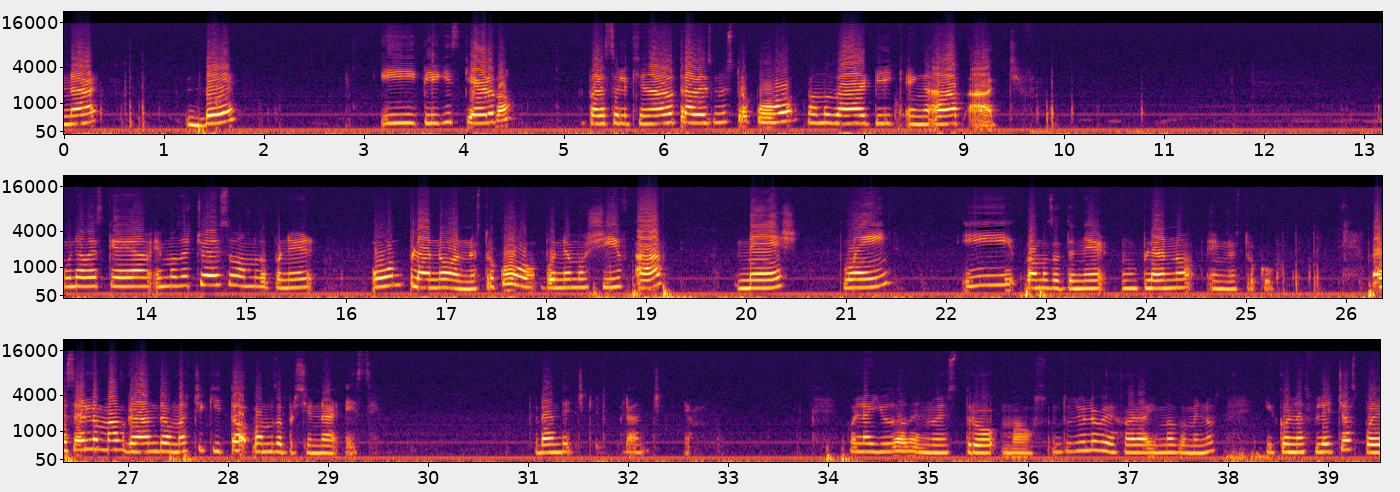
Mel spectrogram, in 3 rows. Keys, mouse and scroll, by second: 1.2 b, 9.2 click, 13.2-15.0 middle drag, 15.0 click, 22.7 s, 26.2 s, 27.4 s, 38.0 click.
